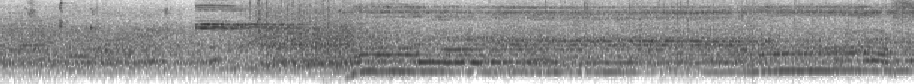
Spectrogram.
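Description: A large crowd cheers in an echoing arena.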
